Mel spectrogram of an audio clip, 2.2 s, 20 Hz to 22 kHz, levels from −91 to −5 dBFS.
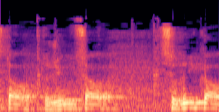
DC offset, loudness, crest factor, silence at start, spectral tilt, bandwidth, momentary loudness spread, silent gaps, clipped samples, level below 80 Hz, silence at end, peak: under 0.1%; -14 LUFS; 14 dB; 0 s; -5.5 dB/octave; 12.5 kHz; 9 LU; none; under 0.1%; -42 dBFS; 0 s; 0 dBFS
